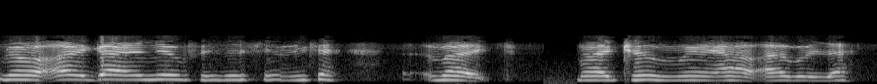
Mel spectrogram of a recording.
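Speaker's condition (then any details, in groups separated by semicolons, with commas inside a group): Cerebral palsy, severe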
